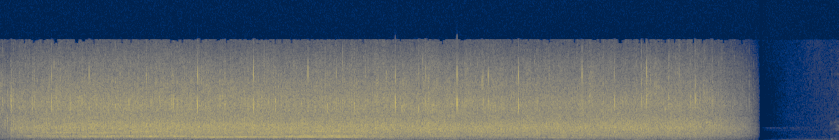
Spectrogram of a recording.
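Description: Concert-hall audience applauding steadily after a soprano aria, cut off abruptly about seven and a half seconds in.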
